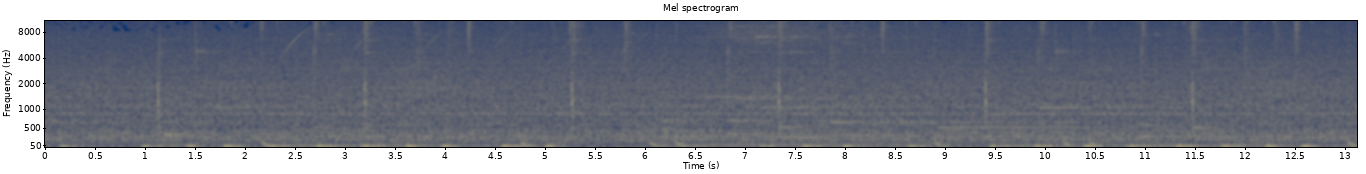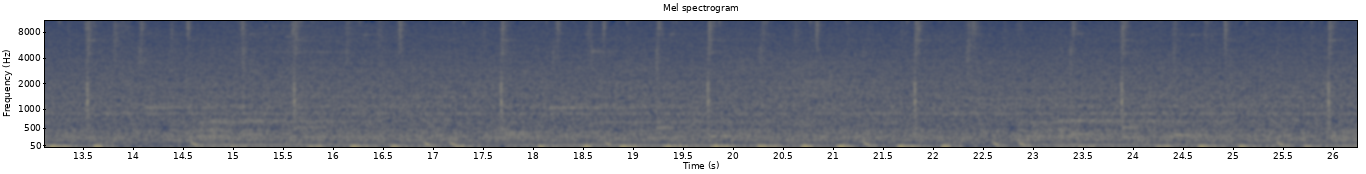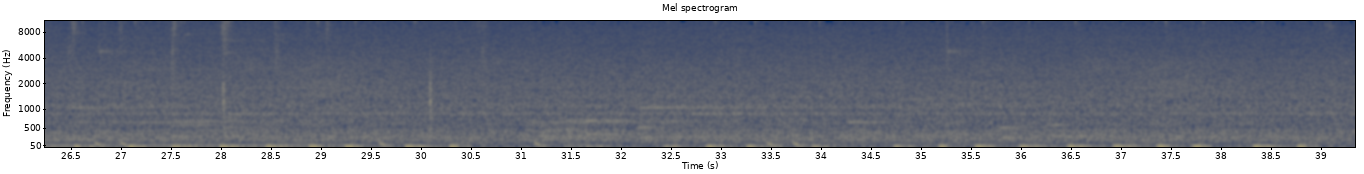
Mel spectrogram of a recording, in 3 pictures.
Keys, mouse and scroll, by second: 3.0 shift+click, 4.1-5.7 alt+right drag, 6.0-11.1 alt+right drag, 11.1 click, 14.3-15.6 shift+drag, 15.6 alt+right click, 17.7 alt+right click, 18.5 alt+right click, 19.4-21.5 typing, 20.3 alt+right click, 21.1 click, 22.4 click, 25.5 shift+click, 26.1 alt+right click, 26.8 alt+right click, 27.8 alt+right click, 28.9 click, 30.1 shift+click, 31.3 shift+space, 31.5 click, 31.8 space, 32.3 click, 33.0 shift+click, 34.0 alt+right click, 36.1-38.5 right drag, 38.5 click.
